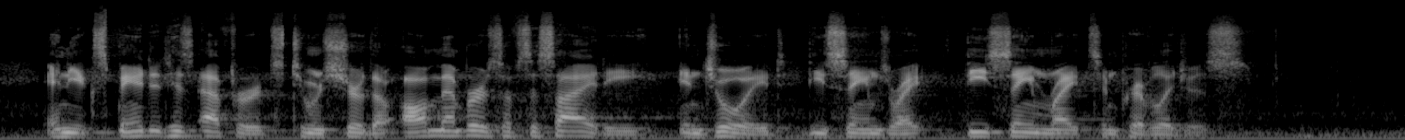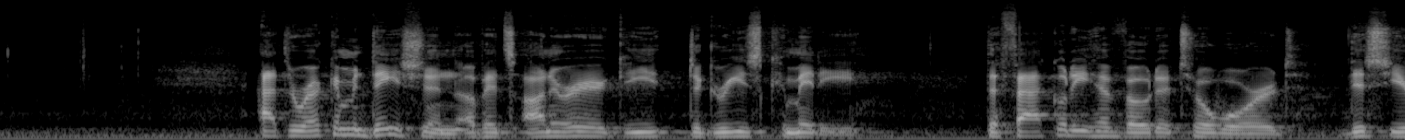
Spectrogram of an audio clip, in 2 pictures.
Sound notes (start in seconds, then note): none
